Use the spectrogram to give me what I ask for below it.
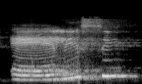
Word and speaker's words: hélice: E quando nós pronunciamos, nós não escutamos o som da letra H. Nós só escutamos o som das vogais que acompanham a letra H.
